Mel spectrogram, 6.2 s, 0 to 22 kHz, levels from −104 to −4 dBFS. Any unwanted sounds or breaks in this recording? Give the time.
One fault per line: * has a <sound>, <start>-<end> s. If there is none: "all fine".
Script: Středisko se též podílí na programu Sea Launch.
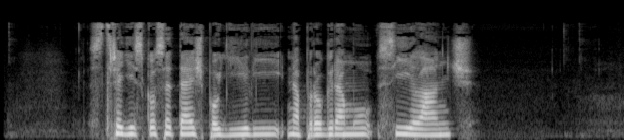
all fine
